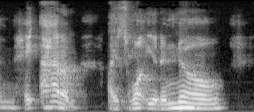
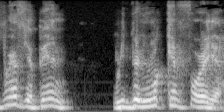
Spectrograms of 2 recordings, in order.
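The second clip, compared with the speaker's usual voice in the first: put-on raised-pitch Irish accent; 7 semitones higher than usual. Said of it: "how's my Irish accent?".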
